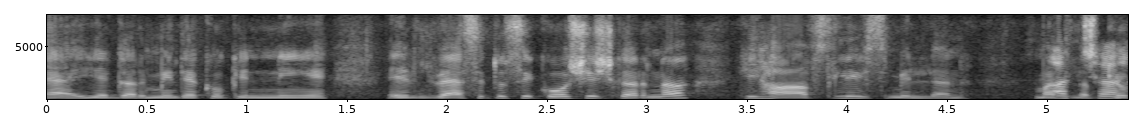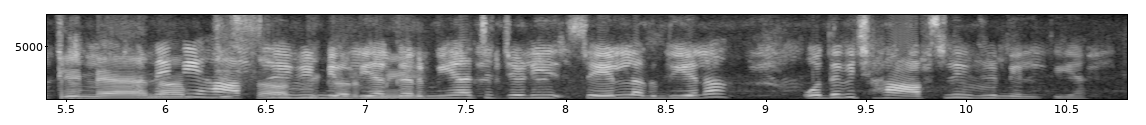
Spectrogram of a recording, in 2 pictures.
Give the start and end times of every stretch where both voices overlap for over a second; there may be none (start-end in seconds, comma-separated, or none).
5.1-7.3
